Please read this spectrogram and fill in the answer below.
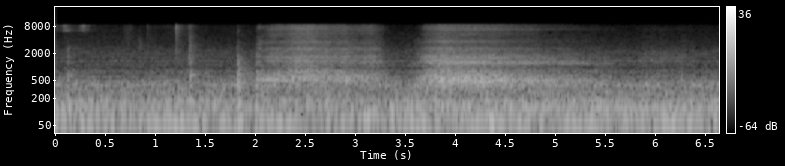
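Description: A person breathing close to a phone's microphone: two long, noisy breaths, about two and four seconds in.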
